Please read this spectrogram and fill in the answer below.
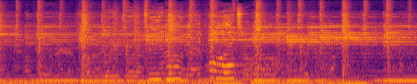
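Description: Live rock band playing: electric guitar and electric bass over a drum kit, a short instrumental stretch between sung lines, with steady drum and cymbal hits.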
